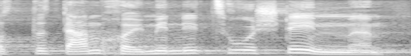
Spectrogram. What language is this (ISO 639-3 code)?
gsw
